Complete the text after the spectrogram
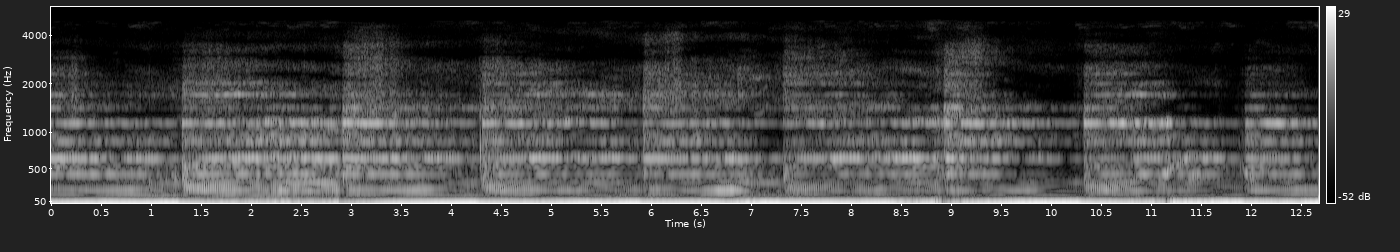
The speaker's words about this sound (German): Mit diesem Glockengeläut wechseln wir zur Radio DDR und ins Jahr 1957.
